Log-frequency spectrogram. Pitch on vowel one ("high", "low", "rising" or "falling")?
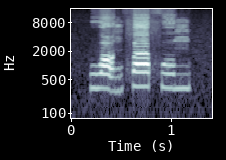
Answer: low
